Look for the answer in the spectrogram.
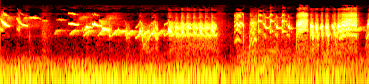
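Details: Black-winged myna song used to lure birds: varied rapid chattering with whistled up-and-down notes and dense harsh buzzy bursts, loud and continuous.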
